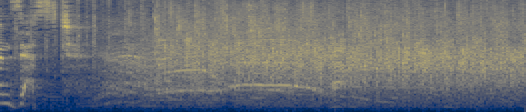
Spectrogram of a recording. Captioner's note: audience cheering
